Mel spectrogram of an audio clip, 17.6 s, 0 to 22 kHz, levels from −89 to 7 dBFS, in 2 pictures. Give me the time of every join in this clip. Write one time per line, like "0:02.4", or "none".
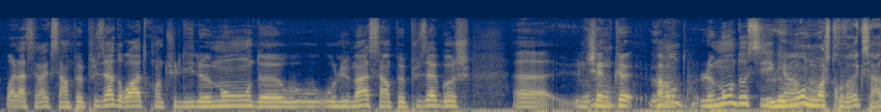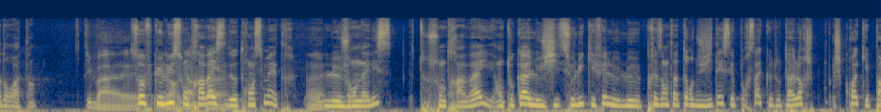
0:09.7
